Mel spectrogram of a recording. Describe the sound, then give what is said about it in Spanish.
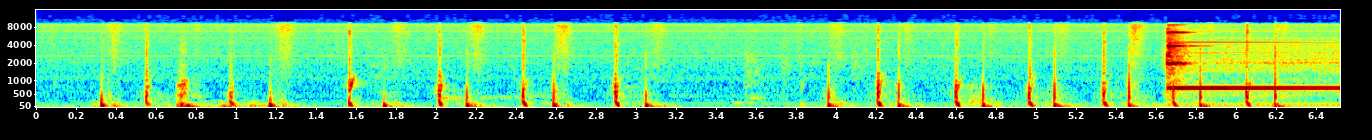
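A doorbell ringing: a long series of sharp, rhythmic pulses, followed near the end by a sustained bright chime tone. “Pero sonó el timbre, boluda, ¿cómo no vamos a ir?”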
